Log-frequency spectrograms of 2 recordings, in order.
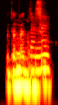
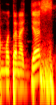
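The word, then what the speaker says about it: مُتَنَجِّسٌ: Fa in kanal mutanajjisu. Mutanajjisu, jangan dirubah mutanajjisu. Karena kalau tiba-tiba mutanajjas nanti yang dinajiskan.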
